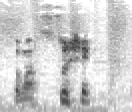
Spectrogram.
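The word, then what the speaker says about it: Tomáš Souček: En el medio va a estar Declan Rice, que creo que está para dar salto a un equipo más grande, y Thomas Sush, ¿cómo lo pronunciamos? Thomas que está siendo uno de los jugadores con. Sí, Tomás Sushek,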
